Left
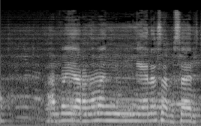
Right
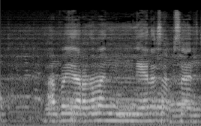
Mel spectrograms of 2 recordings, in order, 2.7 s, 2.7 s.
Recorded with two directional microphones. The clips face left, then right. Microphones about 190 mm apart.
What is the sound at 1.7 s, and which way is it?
Speech, 45° left (ahead or behind).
